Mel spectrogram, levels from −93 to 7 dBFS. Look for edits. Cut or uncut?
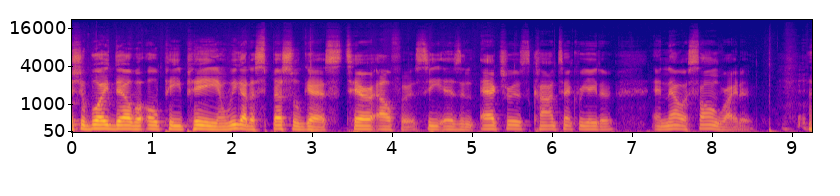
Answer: uncut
